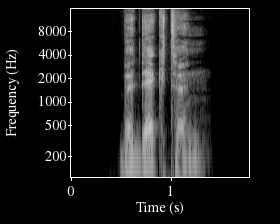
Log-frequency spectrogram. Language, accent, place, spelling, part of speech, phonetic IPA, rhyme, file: German, Germany, Berlin, bedeckten, verb, [bəˈdɛktn̩], -ɛktn̩, De-bedeckten.ogg
- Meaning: inflection of bedeckt: 1. strong genitive masculine/neuter singular 2. weak/mixed genitive/dative all-gender singular 3. strong/weak/mixed accusative masculine singular 4. strong dative plural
